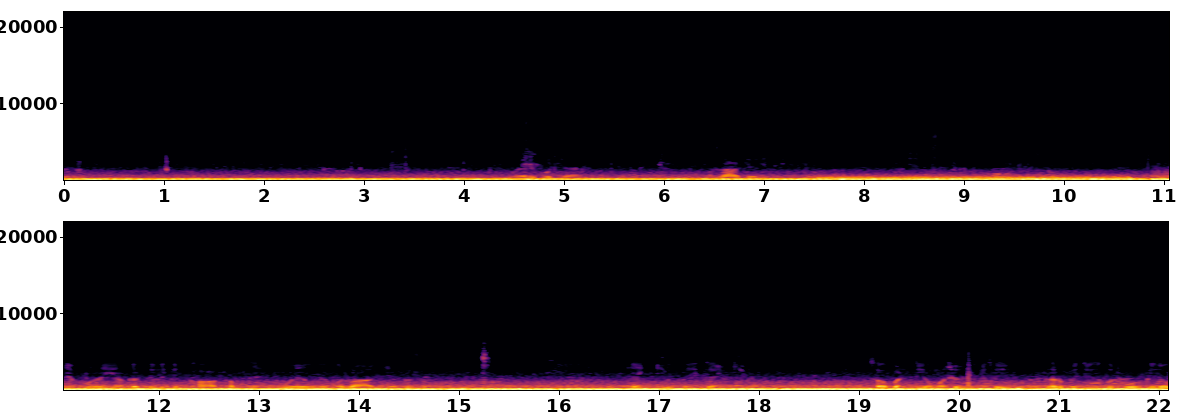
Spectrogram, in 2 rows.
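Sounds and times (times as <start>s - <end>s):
airliner engine rumble: 0.0s - 22.0s.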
